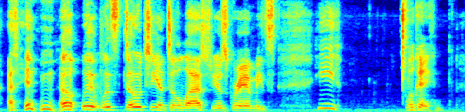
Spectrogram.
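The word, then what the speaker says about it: Doechii: I used to I used to pronounce her name Doichi. I didn't know it was Dochi until last year's Grammys.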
